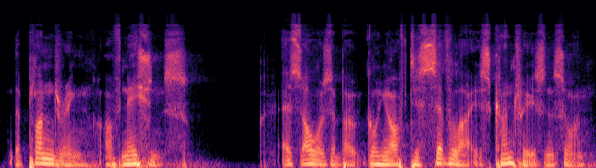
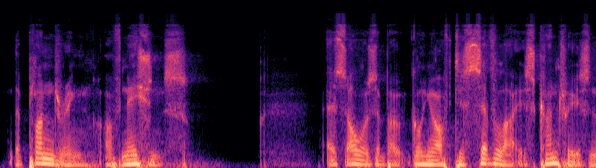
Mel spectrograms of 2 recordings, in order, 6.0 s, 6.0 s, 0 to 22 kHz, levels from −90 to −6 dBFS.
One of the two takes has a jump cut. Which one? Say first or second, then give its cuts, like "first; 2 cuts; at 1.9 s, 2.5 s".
first; 1 cut; at 2.7 s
